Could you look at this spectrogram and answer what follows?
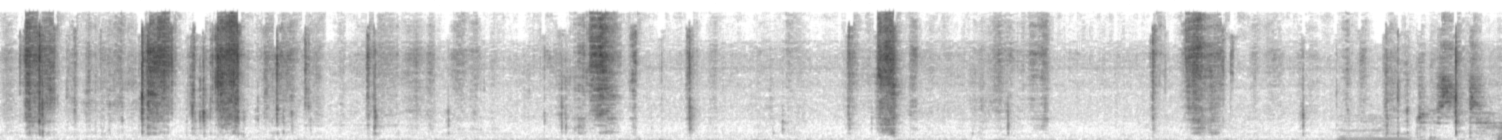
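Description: Printed paper being torn by hand around a cut-out figure, a series of short crisp rips and crinkles in quick bursts, close and fairly quiet, with low room noise underneath.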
